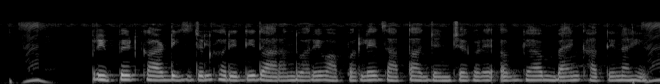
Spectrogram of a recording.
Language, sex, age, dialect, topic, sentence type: Marathi, female, 25-30, Varhadi, banking, statement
